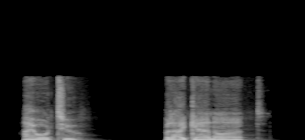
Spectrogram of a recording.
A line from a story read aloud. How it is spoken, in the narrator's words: Katya moaned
